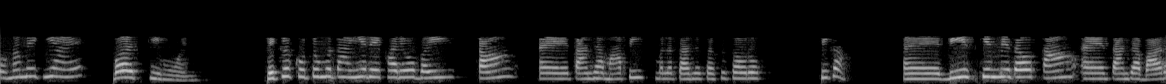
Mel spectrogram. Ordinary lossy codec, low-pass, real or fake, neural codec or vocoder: MP3, 16 kbps; 3.6 kHz; real; none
